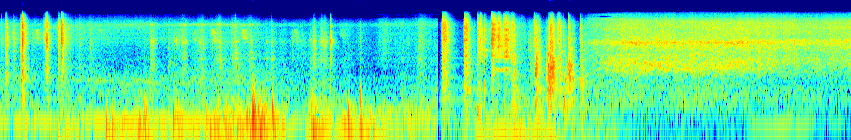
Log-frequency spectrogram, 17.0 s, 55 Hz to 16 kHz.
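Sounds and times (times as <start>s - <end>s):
metal clanks and rattles: 9.3s - 11.7s.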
